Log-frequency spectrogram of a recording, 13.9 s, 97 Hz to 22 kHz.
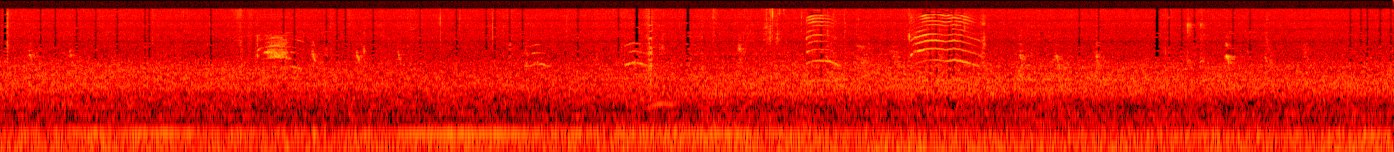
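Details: Kittens 26 days old from Tituba's litter at Carolina Kitten Ranch: seven black-cat kittens, one an orphan she fostered, exploring their kitten coop on November 7, 2017. Several thin, high, rising-falling mews arrive in a cluster midway over a steady low hum.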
